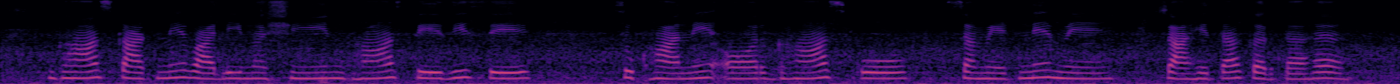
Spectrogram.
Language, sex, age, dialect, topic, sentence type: Hindi, female, 18-24, Marwari Dhudhari, agriculture, statement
